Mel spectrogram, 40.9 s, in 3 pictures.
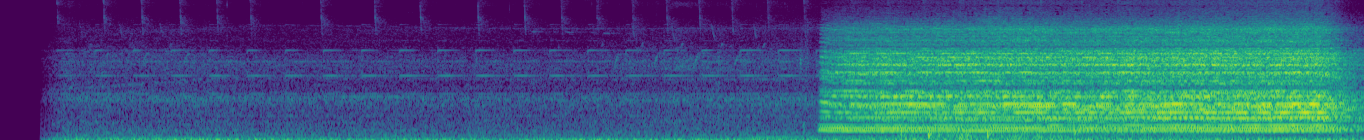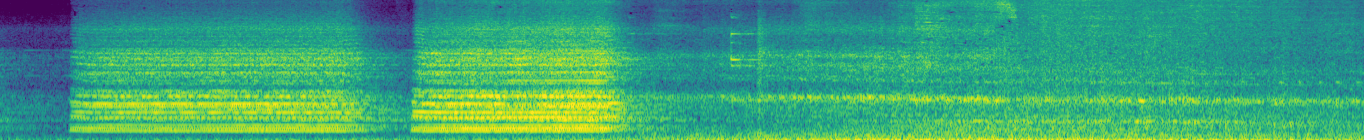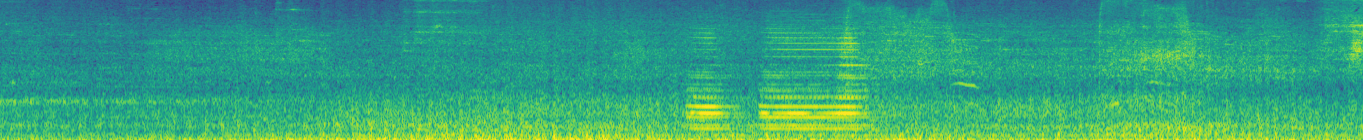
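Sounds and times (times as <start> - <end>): locomotive horn blasts: 8.2 - 13.7, 14.4 - 20.4, 34.2 - 36.2
train wheels rumbling and clattering: 17.6 - 40.9.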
